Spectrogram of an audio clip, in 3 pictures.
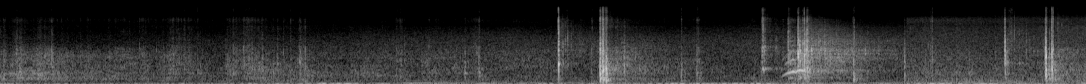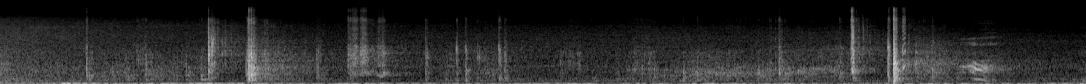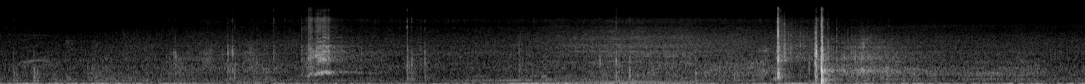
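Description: Skateboard wheels rolling over smooth concrete, broken every few seconds by sharp wooden clacks as the deck's tail pops and the board lands or slaps down during tricks, about ten in all.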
